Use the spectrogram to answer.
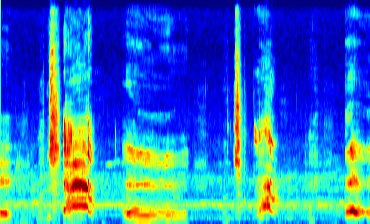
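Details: Infant boy laughing at his mother's fake sneezing: bursts of infant laughter and squeals trade with an adult's playful mock sneezes in a small room; happy play sounds.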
